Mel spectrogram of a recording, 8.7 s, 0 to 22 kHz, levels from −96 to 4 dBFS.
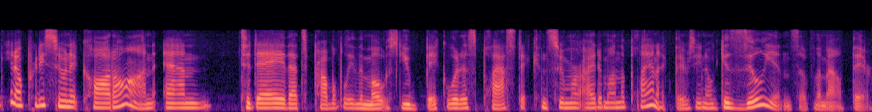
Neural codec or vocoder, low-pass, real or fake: none; 7.2 kHz; real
